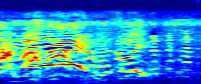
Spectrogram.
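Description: People talking, with a lively, high-pitched voice in the first second.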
